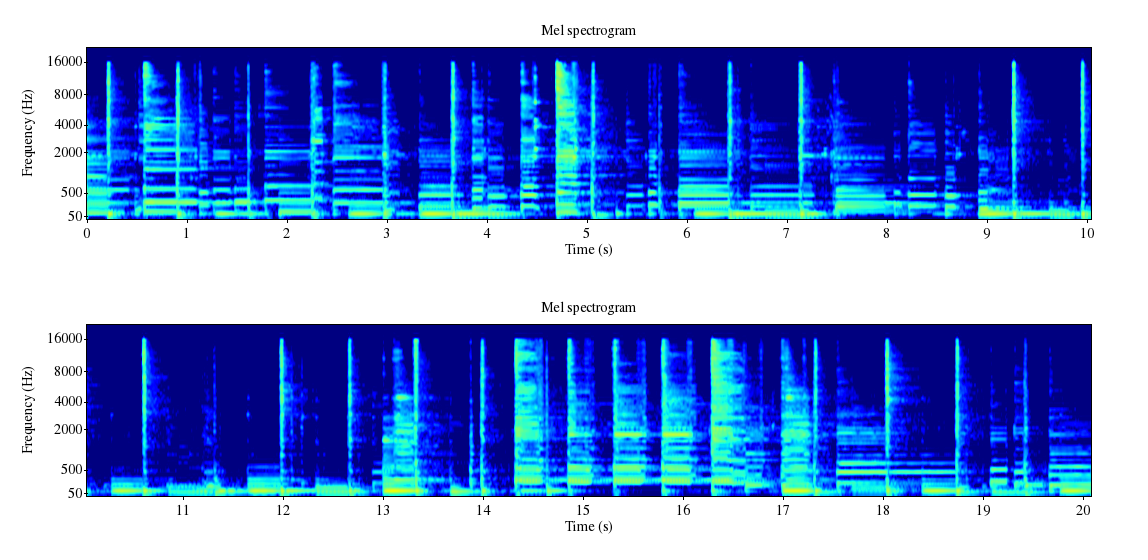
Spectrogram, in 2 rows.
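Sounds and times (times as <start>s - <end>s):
acoustic guitar music: 0.0s - 20.0s.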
